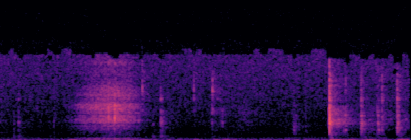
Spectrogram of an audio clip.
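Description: Faint computer-keyboard typing: a soft keystroke sound about half a second in, then a quick run of sharp key clicks near the end.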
